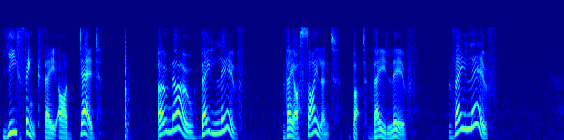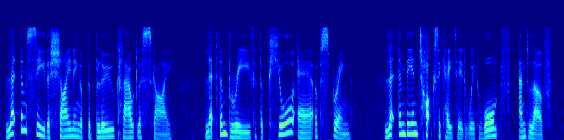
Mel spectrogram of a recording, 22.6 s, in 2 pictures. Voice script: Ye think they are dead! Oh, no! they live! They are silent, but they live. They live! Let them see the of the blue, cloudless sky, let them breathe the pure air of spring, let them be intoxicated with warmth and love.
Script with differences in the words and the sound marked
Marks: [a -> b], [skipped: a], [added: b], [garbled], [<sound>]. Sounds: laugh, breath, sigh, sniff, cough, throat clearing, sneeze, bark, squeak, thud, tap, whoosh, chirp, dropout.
Ye think they are dead! [thud] Oh, no! they live! They are silent, but they live. They live! Let them see the [added: shining] of the blue, cloudless sky, let them breathe the pure air of spring, let them be intoxicated with warmth and love.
